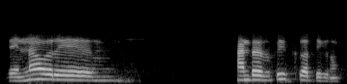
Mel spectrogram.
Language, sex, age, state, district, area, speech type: Tamil, male, 18-30, Tamil Nadu, Mayiladuthurai, urban, conversation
